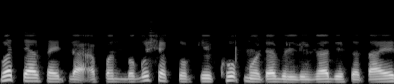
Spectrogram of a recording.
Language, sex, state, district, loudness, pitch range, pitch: Marathi, male, Maharashtra, Dhule, -18 LUFS, 125-150 Hz, 130 Hz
